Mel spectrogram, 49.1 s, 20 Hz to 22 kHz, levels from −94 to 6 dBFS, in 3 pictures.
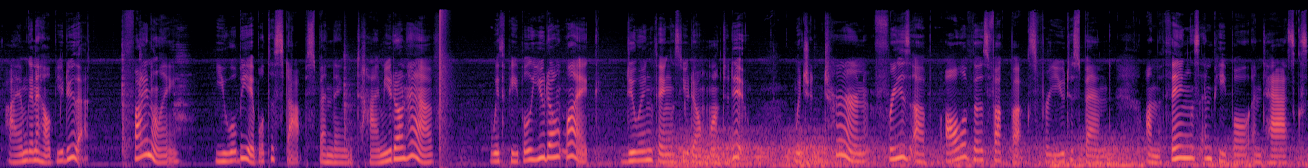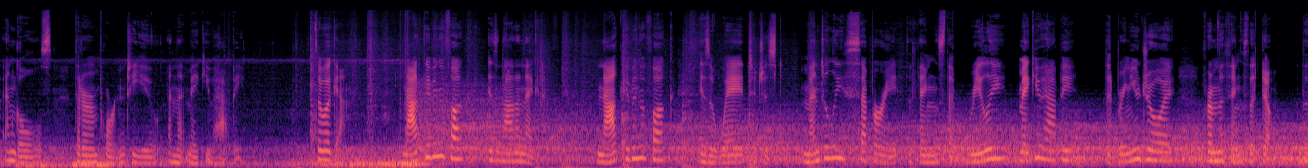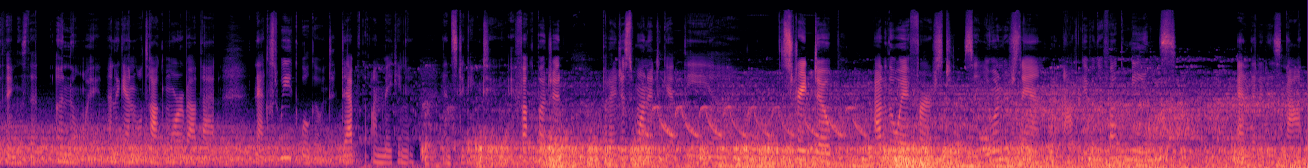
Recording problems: rain or running water; very loud; throughout; 4 dB above the speech
footsteps; faint; from 19 to 28 s; peak 10 dB below the speech
siren; noticeable; from 41 to 44 s; peak 3 dB below the speech

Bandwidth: 17 kHz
